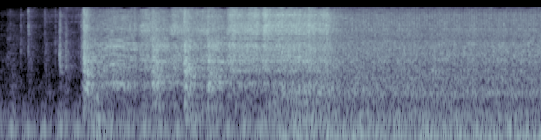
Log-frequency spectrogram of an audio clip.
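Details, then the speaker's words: Car towed in with a shredded timing belt, test-started after fitting a new belt with only the crank pulley installed: a short crank, then it fires and settles into a smooth, even idle with no knocking. No valve damage. "You see, there's no engine relief, and it starts smoothly"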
